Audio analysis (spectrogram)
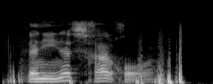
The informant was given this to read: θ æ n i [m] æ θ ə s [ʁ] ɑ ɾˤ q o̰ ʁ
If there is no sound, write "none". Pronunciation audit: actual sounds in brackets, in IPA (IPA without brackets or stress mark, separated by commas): n, χ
